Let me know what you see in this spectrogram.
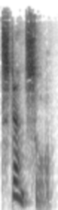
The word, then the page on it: stencil: British English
